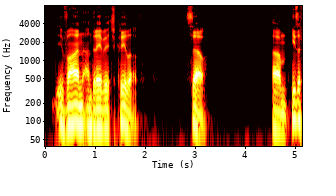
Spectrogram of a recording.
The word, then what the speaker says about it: Ivan: Oh, and also, if I'm not pronouncing Ivan Andreevich Krylov in the appropriate way, let me know as well. I noticed that it was Ivan. That's in English we say things like Ivan, like Ivan the Terrible.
